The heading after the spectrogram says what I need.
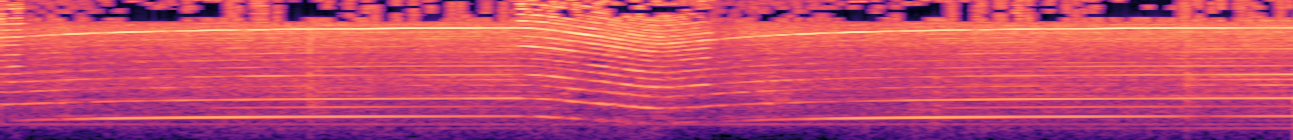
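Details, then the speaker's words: Router cutting slots in reclaimed timber for a shed storage rack: loud steady high whine that dips and recovers as the bit loads up in the cut; very noisy, owner suspects the bearings are going; loud high-pitched whine. "That is noisy. I didn't hear it with the earmuffs on. I think the bearings are going in that rotor, to be honest."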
